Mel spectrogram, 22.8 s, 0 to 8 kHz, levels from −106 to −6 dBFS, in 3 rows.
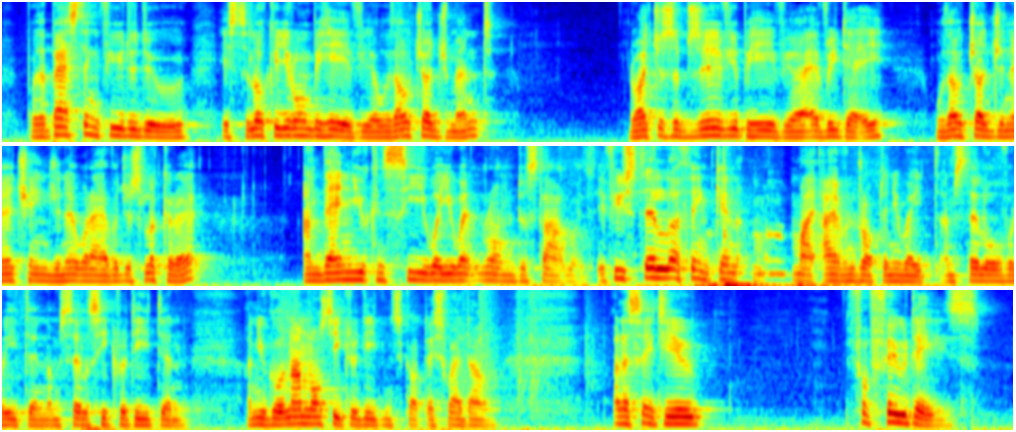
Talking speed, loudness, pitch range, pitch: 220 wpm, -22 LUFS, 125-150 Hz, 135 Hz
